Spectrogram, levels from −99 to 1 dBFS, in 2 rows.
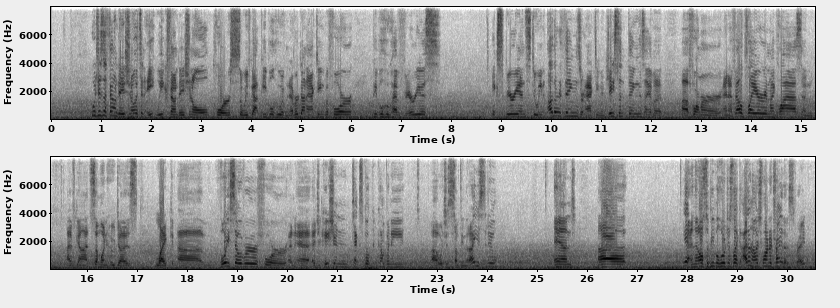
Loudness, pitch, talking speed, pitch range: -12 LUFS, 135 Hz, 170 wpm, 115-185 Hz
